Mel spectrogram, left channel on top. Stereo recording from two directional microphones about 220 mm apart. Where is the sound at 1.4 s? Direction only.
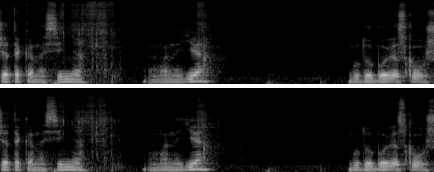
15° right (ahead or behind).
